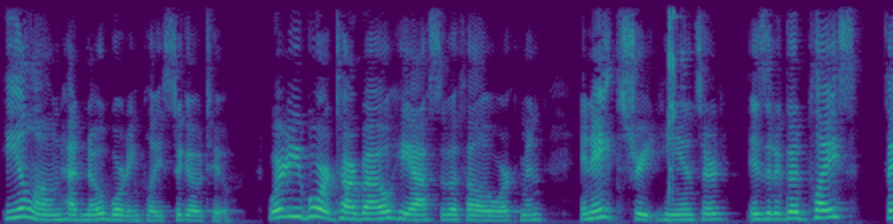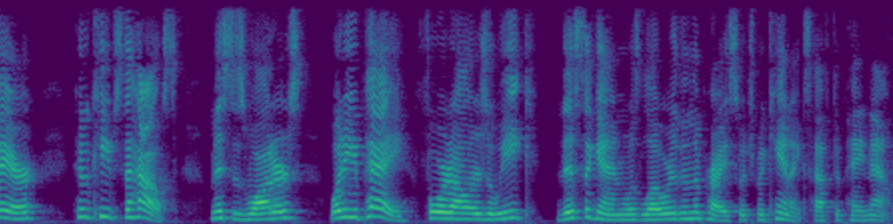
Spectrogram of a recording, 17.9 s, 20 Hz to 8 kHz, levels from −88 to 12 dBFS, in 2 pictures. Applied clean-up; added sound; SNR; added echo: none; Shatter; 15 dB; none.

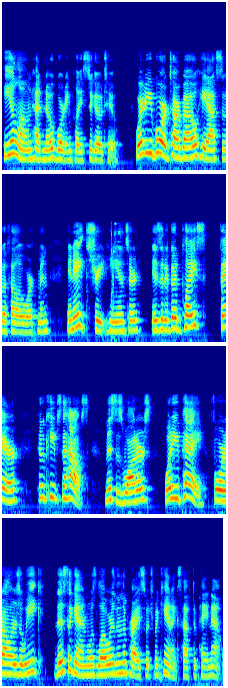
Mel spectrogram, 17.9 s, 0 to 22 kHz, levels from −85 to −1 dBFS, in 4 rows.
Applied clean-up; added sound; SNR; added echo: neural separator model SepFormer DNS4.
